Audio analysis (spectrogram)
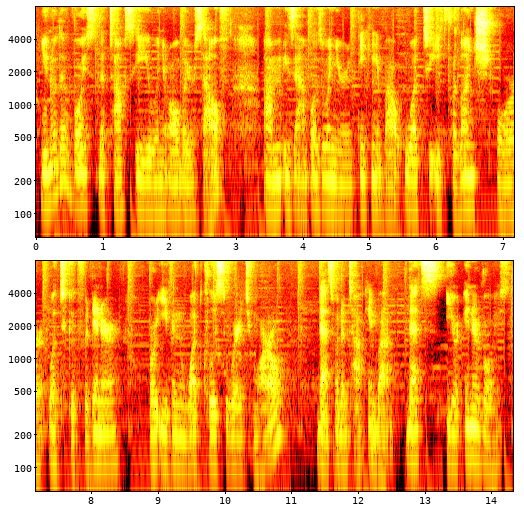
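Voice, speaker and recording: A middle-aged Filipino man with a Filipino accent, hosting a channel and calmly explaining advice to camera. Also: lowish voice, moderate pace, creaky. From Philippines. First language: Cebuano. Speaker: YouTube host, HR coach. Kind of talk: scripted advice talk to camera. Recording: echoey room with faint guitar music.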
